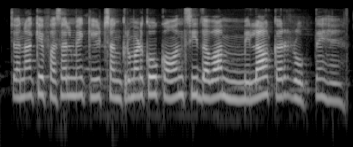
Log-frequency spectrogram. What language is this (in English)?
Hindi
